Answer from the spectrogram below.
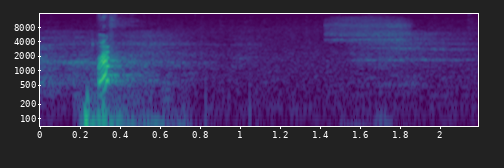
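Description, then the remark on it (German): A single sharp dog bark rings out as a dog runs over from a barn, followed by quiet and then a soft, breathy hiss of the dog sniffing. “erstmal ein Hund gelaufen und fängt an, ruff, ruff, schnüffelt, ähm, riecht dich und kommt her und läuft zu dir her und fängt an, dich abzuschlecken.”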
